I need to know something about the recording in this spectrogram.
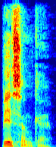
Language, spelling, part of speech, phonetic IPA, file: Russian, песенка, noun, [ˈpʲesʲɪnkə], Ru-песенка.ogg
- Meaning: diminutive of пе́сня (pésnja): (little) song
